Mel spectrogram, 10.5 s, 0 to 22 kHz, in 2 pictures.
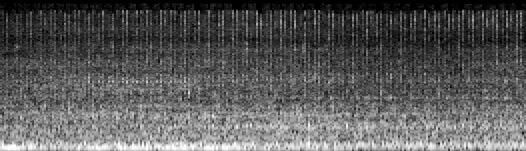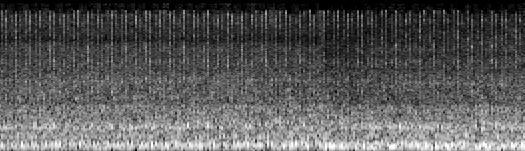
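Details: Warm engine with a smooth even hum and no metallic tapping on a Kia Sportage 3 at 122,000 km, after service: oil changed Shell 5W30 to NGN 5W40, throttle and injectors flushed, filters replaced. Dull metallic knock gone; timing chain replacement planned in a week.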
